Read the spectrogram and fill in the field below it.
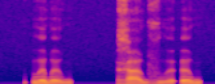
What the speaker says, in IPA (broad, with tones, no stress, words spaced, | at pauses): ʔu˧ə̯wə˨˩˦w | ɣaː˨˩˨wɣu˨˩˦ə̯ʔə˧˥w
